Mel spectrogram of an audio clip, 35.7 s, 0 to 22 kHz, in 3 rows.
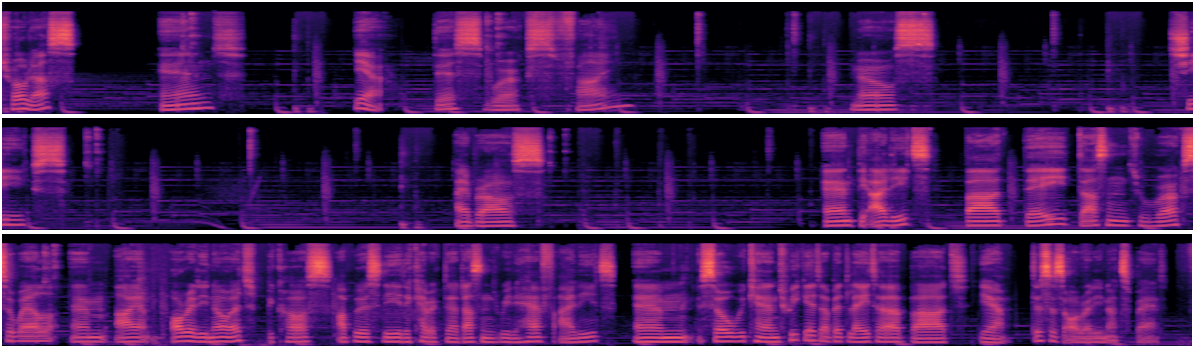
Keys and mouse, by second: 2.6 click, 2.8 g, 5.5 drag, 5.7 middle click, 6.5 click, 8.0 g, 10.3 click, 11.0 g, 13.6 click, 14.1 middle click, 15.8 g, 17.9 drag, 18.1 middle click, 19.9 click, 20.6 g, 24.6-24.9 middle drag.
